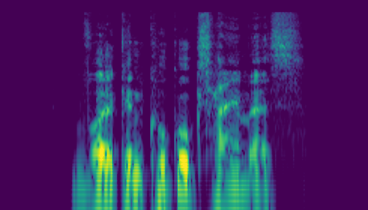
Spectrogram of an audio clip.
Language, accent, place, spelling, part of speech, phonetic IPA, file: German, Germany, Berlin, Wolkenkuckucksheimes, noun, [ˈvɔlkŋ̩ˈkʊkʊksˌhaɪ̯məs], De-Wolkenkuckucksheimes.ogg
- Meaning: genitive singular of Wolkenkuckucksheim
